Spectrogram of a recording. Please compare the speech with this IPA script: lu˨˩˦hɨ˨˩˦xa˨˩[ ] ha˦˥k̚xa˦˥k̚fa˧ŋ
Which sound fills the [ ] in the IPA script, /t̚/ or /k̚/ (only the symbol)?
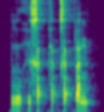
k̚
